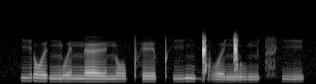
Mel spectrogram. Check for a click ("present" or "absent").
present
